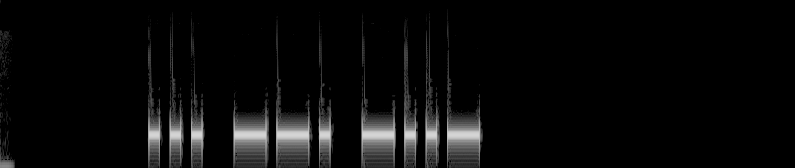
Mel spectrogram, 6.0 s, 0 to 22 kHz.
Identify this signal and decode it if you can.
Morse code, heard as a keyed tone, about 15 wpm, 700 Hz. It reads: SGX
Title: USA Call Sign Postfixes - 3 Letters 15wpm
